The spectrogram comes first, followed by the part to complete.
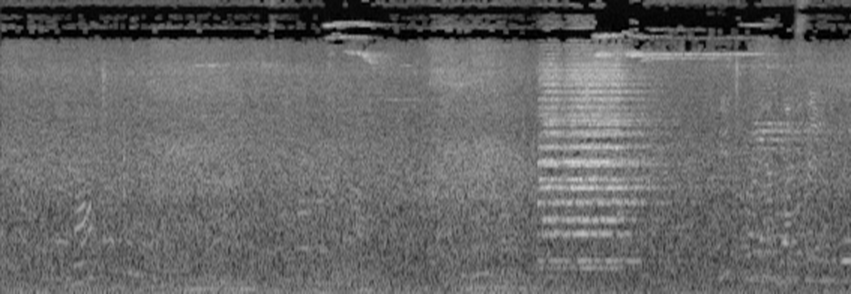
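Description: City street traffic, a steady rumble of passing vehicles, with a vehicle horn sounding once for just under a second about five and a half seconds in. Passers-by are talking nearby.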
